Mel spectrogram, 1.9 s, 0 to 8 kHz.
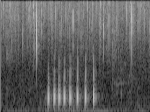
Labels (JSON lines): {"label": "biophony, knock", "recorder": "SoundTrap 500"}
